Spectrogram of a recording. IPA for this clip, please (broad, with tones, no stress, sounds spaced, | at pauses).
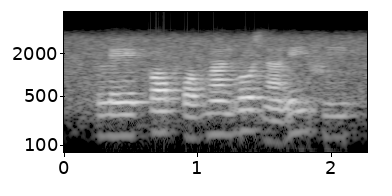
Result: l eː˧ k ɔ˦ f ɔ˧ v ã˦ ɡ oː˦ z ã˨ l iː˦ f i˧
